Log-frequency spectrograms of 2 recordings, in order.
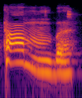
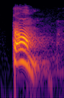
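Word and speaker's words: thumb: next one எஸ் தம்ச யூ எம் பி நாட் தம் இட்ஸ் தம் பி சத்தம் வராது தம் தட்ஸ்ைசி எல் ஐ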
